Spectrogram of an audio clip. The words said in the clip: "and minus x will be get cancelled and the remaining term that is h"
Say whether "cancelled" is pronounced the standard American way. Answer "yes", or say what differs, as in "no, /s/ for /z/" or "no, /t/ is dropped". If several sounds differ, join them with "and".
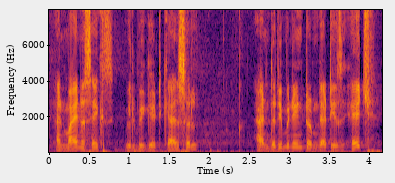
no, /d/ is dropped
